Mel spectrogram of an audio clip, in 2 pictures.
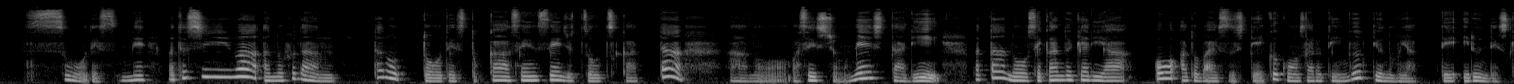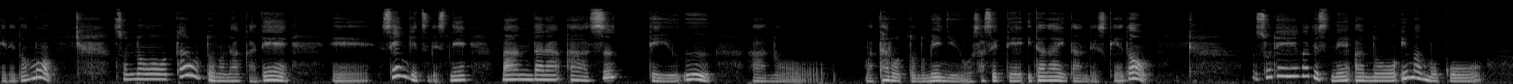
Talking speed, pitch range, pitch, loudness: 300 characters per minute, 160-225 Hz, 180 Hz, -31 LUFS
